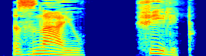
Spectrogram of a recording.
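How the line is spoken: Sad. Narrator (Russian): грустно проговорила

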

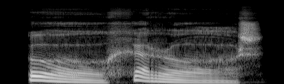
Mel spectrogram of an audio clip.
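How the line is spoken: Satisfied drawl. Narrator (Russian): довольно протянул проректор

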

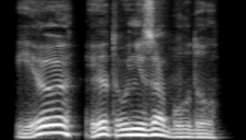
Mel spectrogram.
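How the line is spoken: Solemn reply. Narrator (Russian): торжественно ответил Мохнач

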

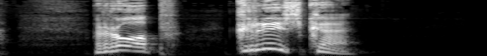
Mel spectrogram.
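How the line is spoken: Shouted. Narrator (Russian): закричала

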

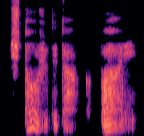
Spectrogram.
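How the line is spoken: Whispered. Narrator (Russian): прошептал гость

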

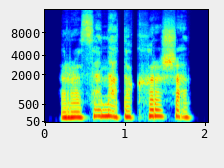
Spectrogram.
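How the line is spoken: Angry whisper. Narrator (Russian): злым шепотом сказал

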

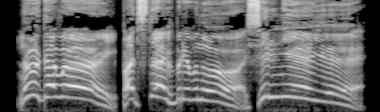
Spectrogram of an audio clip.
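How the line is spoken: Shouted commands. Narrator (Russian): кричал капрал, который принял командование над отрядом

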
